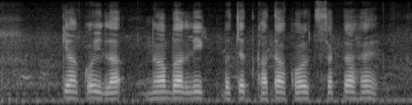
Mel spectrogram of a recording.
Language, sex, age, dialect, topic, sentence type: Hindi, male, 18-24, Marwari Dhudhari, banking, question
